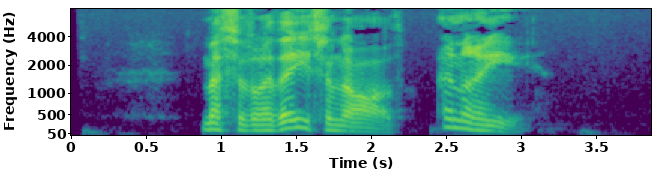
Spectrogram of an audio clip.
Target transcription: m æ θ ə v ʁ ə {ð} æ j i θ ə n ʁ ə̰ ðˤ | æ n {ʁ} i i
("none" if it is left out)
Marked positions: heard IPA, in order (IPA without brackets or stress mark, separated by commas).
ð, ʁ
